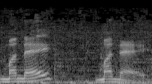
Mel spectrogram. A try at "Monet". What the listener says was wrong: Not even, it's not money.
